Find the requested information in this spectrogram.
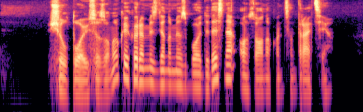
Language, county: Lithuanian, Klaipėda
